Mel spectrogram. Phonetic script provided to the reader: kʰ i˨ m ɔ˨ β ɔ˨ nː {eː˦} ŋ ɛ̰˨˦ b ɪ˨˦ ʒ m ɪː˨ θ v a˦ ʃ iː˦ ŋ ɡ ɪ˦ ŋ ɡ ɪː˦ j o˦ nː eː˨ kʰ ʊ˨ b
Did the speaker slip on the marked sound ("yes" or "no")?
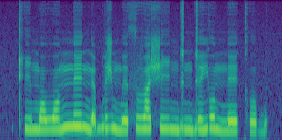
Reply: no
